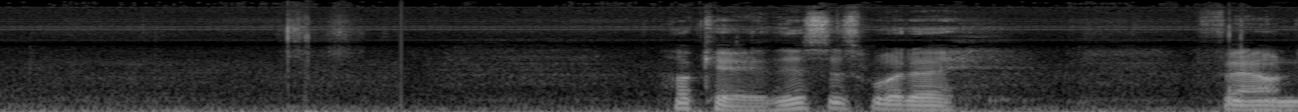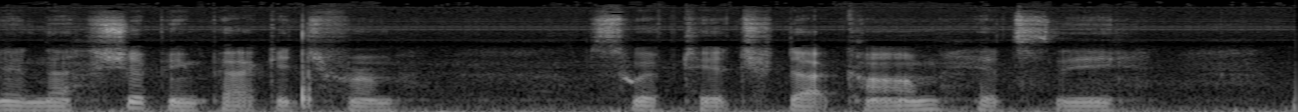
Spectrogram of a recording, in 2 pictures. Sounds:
speech

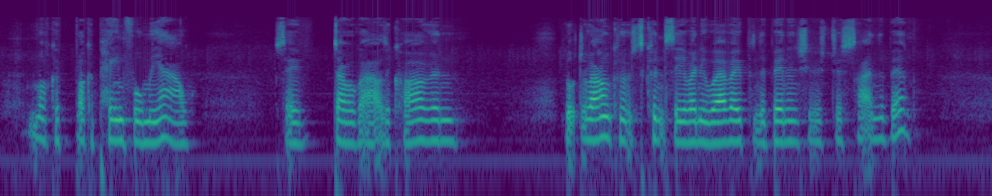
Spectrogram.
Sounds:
speech

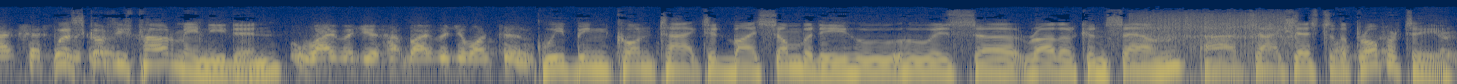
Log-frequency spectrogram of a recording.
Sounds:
speech
radio

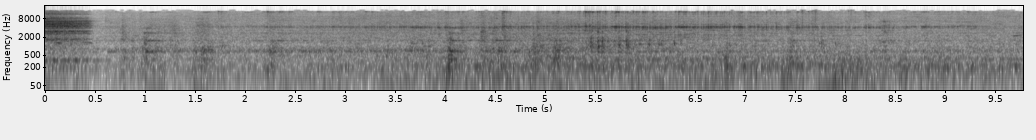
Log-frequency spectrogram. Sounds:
vehicle

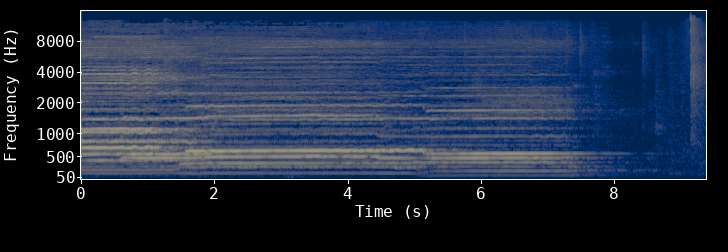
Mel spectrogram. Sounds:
yodelling

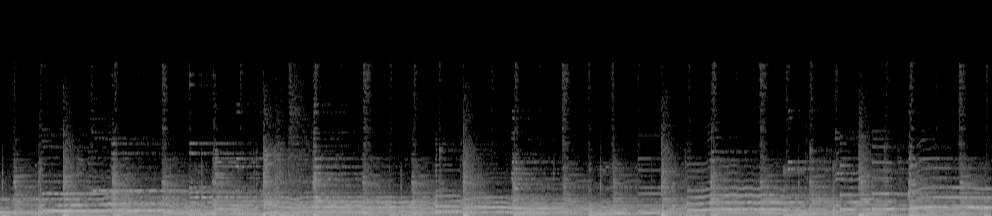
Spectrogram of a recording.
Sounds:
music

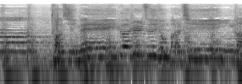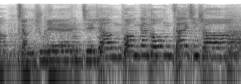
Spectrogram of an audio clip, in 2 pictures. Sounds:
jazz
music

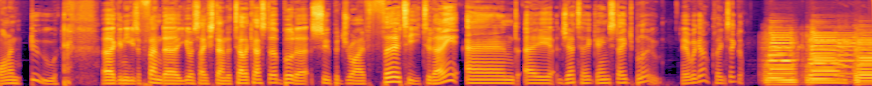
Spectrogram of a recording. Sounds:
speech

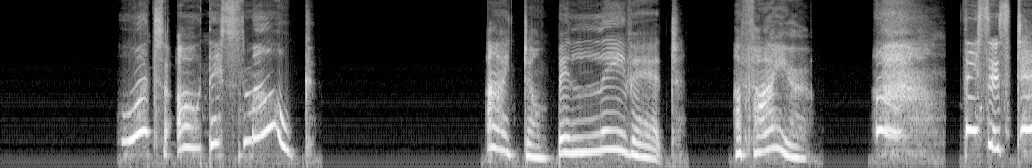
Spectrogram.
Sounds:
speech

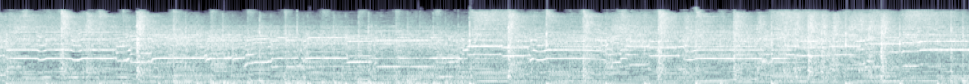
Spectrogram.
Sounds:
music
punk rock
rock music

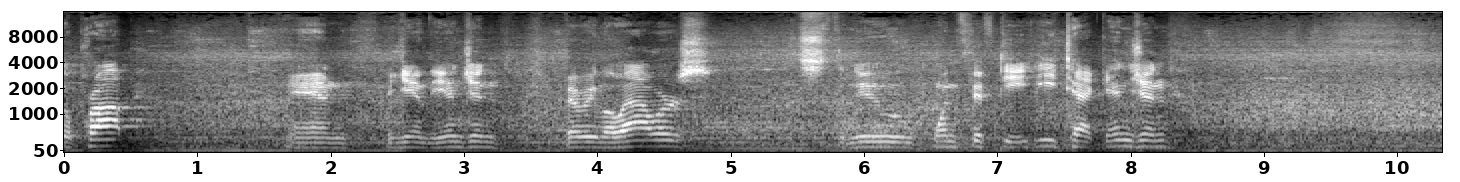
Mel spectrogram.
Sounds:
motorboat
speech
vehicle

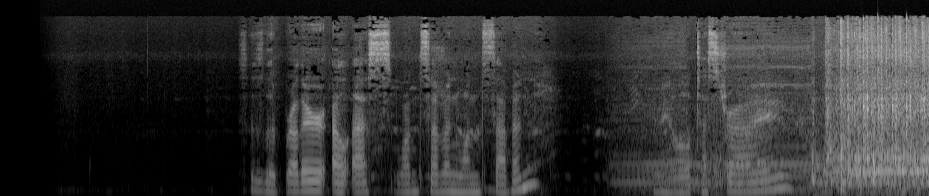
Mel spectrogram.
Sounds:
speech
sewing machine

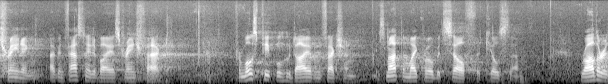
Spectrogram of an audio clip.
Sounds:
speech

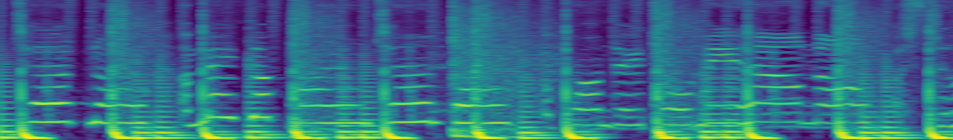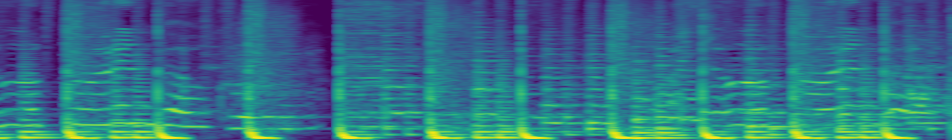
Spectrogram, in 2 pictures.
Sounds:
music

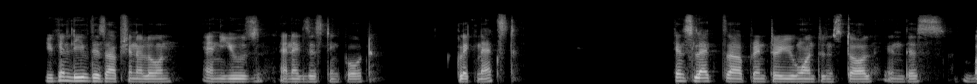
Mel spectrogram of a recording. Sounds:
speech

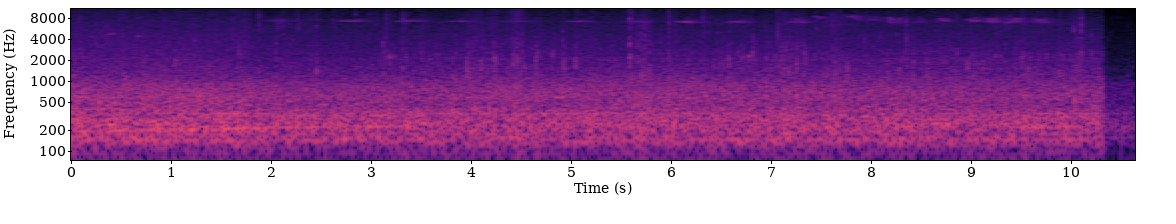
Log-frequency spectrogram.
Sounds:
woodpecker pecking tree

